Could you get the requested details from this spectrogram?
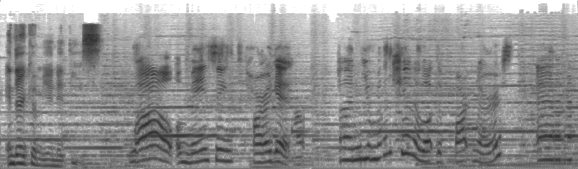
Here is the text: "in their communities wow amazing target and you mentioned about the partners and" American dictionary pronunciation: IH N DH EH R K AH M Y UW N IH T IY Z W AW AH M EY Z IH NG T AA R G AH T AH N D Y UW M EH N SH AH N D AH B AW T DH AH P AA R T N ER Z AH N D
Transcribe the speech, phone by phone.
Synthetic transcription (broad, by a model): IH N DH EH R K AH M Y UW N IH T IY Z W AW AH M EY Z IH NG T AA R G AH T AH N Y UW M EH N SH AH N AH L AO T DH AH P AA R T N ER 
